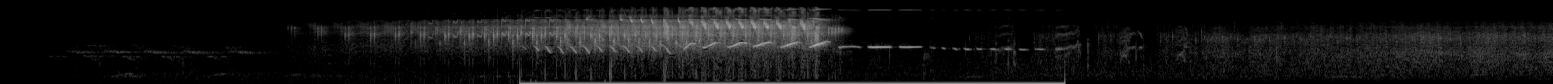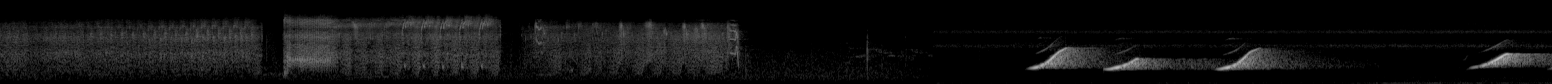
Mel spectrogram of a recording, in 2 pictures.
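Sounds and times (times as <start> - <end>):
birds chirping: 4.2 - 12.8.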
